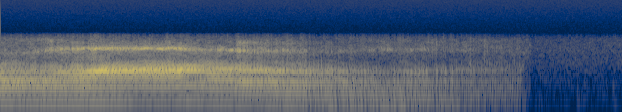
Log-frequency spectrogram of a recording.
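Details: Domestic cat, upset and growling at its owner, gives a sustained low moaning growl, steady at first then sagging and fading before stopping abruptly.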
